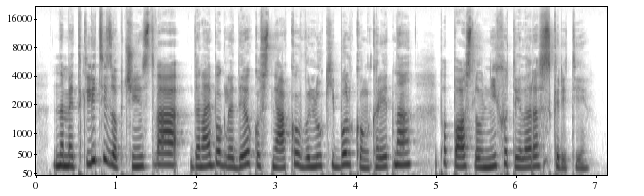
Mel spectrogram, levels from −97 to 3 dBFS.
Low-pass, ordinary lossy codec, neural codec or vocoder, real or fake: none; none; none; real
